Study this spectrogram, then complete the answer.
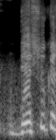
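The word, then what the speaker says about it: です: তার মানে আমার এটা আলোচনার উদ্দেশ্য হচ্ছে যে আপনি দেশুকে যখন আমি দেশ বলবো তখন আপনি হচ্ছে আশ্চর্য হবেন না যে এটা ডিভয়েসিং রুলস অ্যাপ্লাই হয়েছে। কি হয়েছে, ডিভয়েসিং রুলস। তাহলে দেশুটা দেশ হয়ে গেছে, মাসুটা কি হয়ে গেছে, মাস হয়ে গেছে, আশিটা কি হয়ে গেছে,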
